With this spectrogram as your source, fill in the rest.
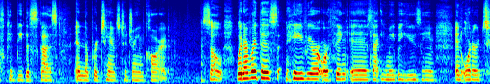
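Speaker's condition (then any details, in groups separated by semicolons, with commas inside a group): No condition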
